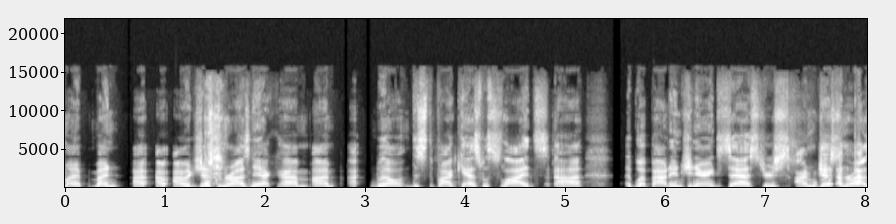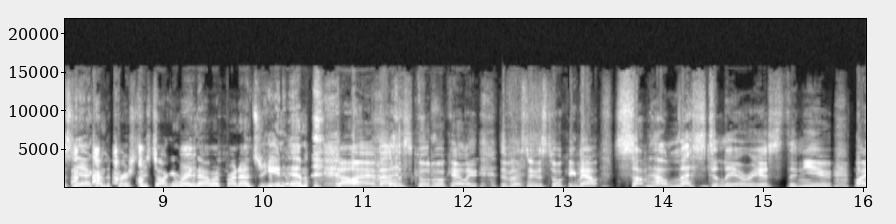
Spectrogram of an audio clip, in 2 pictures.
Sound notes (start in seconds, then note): 7.4 laughter; 10.5 quick breath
